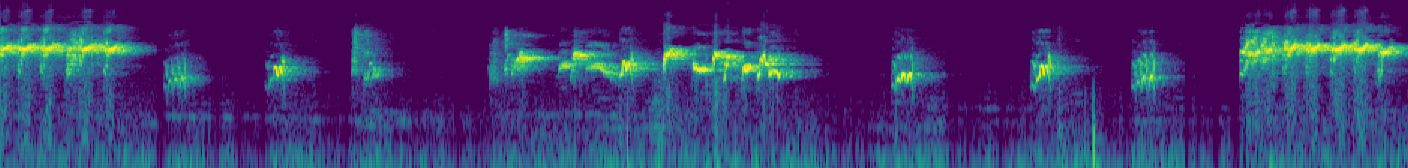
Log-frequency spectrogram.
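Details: Caged red-whiskered bulbul singing loud 'ché' competition song: a strong opening phrase, then rapid chirps and a long rolling warble, more single notes, and a final loud bubbly burst, all close to the recorder.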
